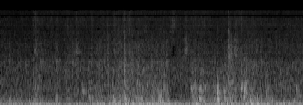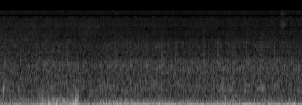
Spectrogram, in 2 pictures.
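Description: Diesel engine of earthmoving machinery running steadily, with a few clanks a few seconds in.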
